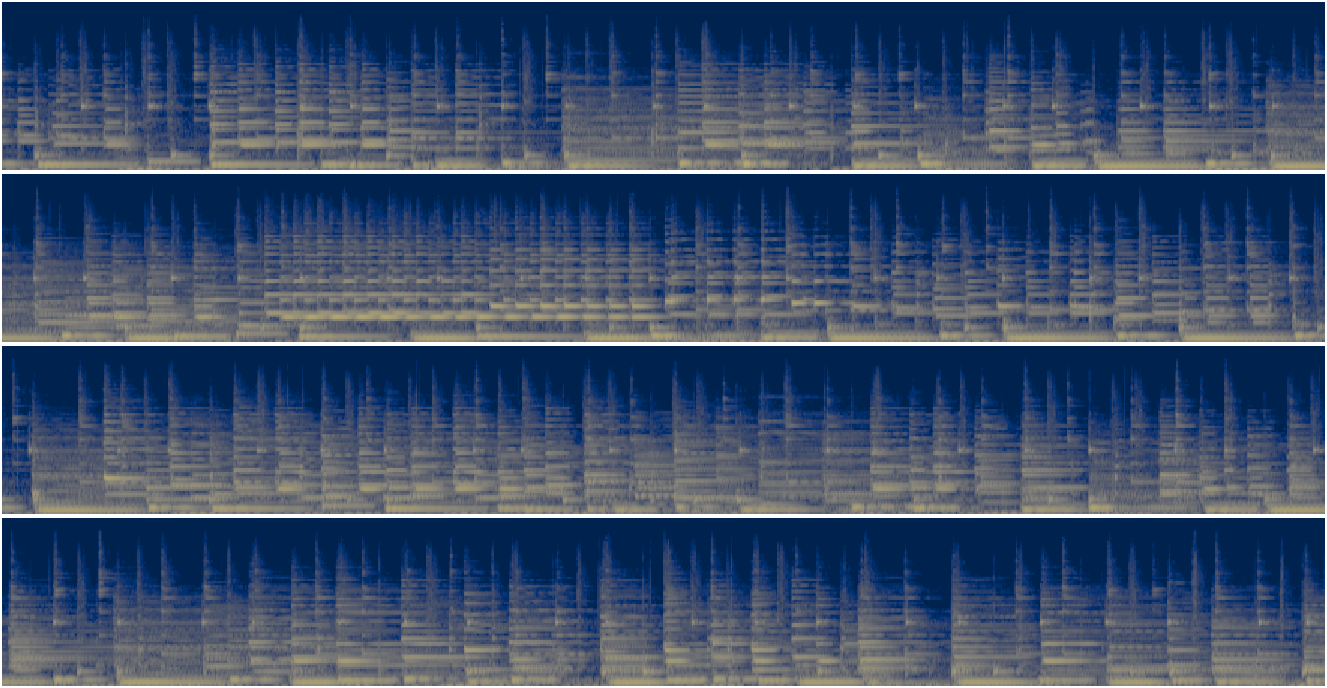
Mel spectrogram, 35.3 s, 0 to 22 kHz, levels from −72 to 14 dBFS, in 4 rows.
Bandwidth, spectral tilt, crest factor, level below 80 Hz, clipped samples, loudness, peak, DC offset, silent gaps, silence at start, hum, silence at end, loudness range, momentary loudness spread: 13.5 kHz; -6 dB/octave; 16 dB; -28 dBFS; under 0.1%; -21 LUFS; -4 dBFS; under 0.1%; none; 0 s; none; 0 s; 5 LU; 7 LU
